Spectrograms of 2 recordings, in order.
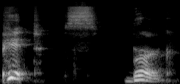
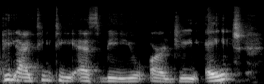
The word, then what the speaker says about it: Pittsburgh: i'm from expert and please do not say pittsburgh that's not how you say it i know it is spelled p-i-t-t-s-b-u-r-g-h and you better make sure you put the h on it um but when you say it you say like p-i-x it's pittsburgh pittsburgh okay no people kicks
